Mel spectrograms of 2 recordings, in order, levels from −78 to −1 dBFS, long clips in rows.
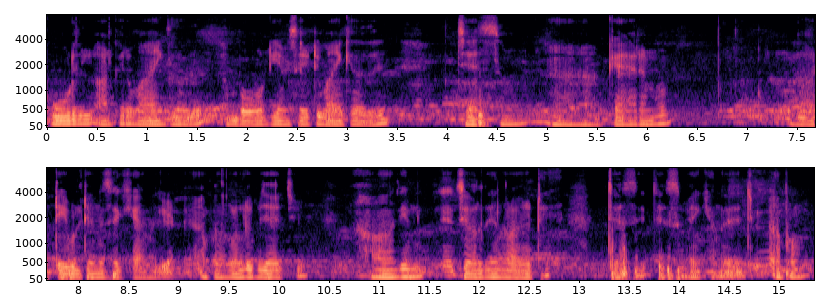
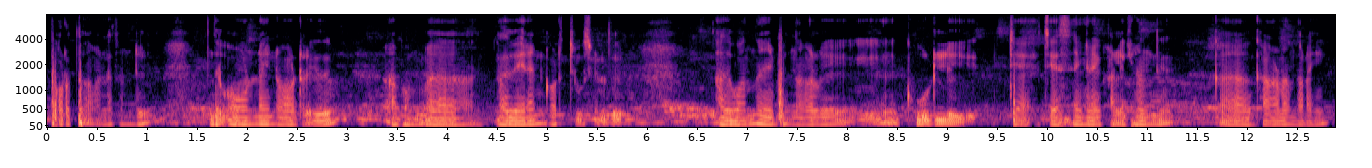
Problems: background sounds at intervals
